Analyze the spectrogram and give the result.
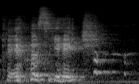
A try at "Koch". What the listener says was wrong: I think that's Coach. Usually, if there's an H afterwards, you don't just pronounce the first 3 letters of the name.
